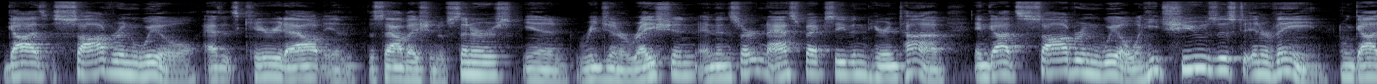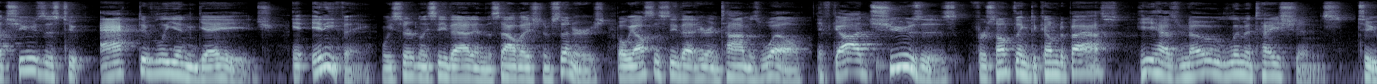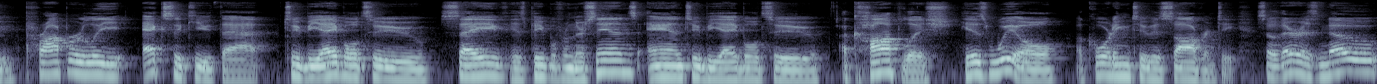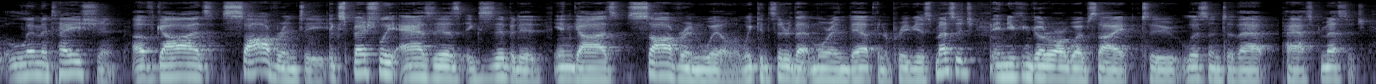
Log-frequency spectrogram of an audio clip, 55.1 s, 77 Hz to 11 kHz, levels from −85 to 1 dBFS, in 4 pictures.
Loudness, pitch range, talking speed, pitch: -22 LUFS, 95-135 Hz, 150 wpm, 115 Hz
